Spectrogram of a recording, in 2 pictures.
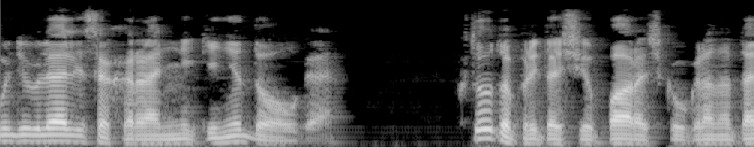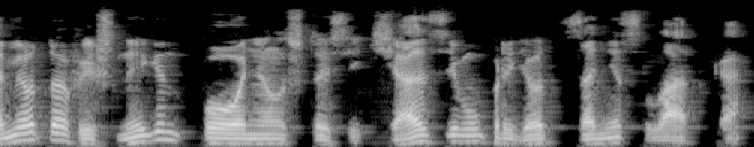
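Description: A man narrating an action novel as an audiobook, with wry, ironic asides to the listener. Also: low voice. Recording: dull lo-fi recording.

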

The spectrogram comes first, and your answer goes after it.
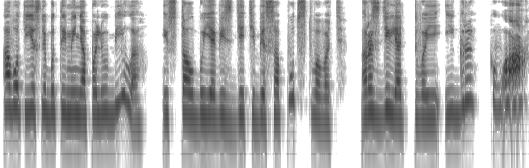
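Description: A small, stubborn frog pleads in slow, stretched-out phrases and croaks between them, as a woman reads him aloud. The voice sits a little higher and louder than her narration, close and dry. It is a storybook telling. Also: no echo, lightly acted. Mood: pleading. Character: fussy pleading male frog, small and persistent.

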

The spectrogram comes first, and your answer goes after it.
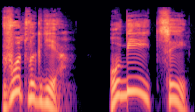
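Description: A man's voice: big pitch swings, takes it slowly, darkish tone, breathy edge, no echo, clean studio sound, full character voice. A man voicing an indignant young woman who defends animals and lectures people. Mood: outraged. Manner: shrill, moralizing and outraged.

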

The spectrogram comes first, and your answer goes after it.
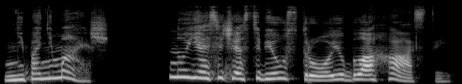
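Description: A woman reading the part of a hot-tempered young woman who shouts and scolds sharply in an audiobook. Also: fairly high pitch, big pitch swings, slow pace, no room sound, studio quality, voice pushed up. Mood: furious. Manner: loud scolding, sharp and exasperated. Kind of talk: audiobook character voice.

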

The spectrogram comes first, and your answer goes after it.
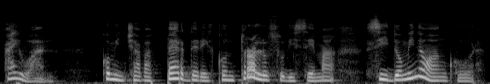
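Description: A woman reading a novel aloud in calm, measured narration. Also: mid-range voice, gravelly. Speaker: reader. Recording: slightly dull, lo-fi recording.

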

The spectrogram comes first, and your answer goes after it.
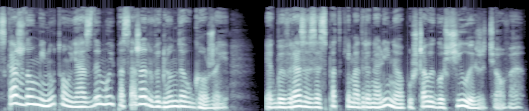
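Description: A woman reading a first-person audiobook story with brisk, wry storytelling. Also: on the low side, lively intonation, mellow, dry recording, studio quality. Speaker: audiobook narrator. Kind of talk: scripted first-person narration.

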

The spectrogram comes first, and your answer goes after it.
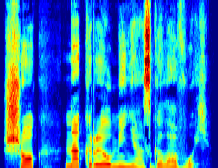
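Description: A woman narrating a first-person audiobook in an expressive, dramatic way. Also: mid-range voice, slow pace, dry recording, studio quality.

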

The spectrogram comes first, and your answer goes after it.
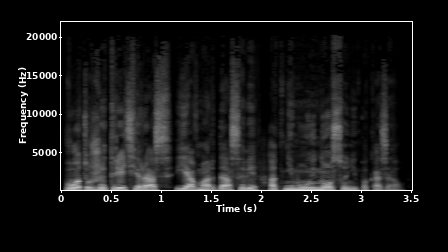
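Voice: medium pitch, sing-song, quick pace, a little mellow, no echo, studio quality. A reader voicing a flustered, stumbling young suitor. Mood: anxious, pleading. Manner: hesitant, stumbling speech with fillers.

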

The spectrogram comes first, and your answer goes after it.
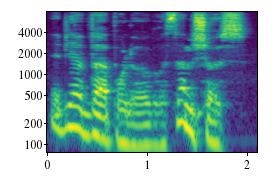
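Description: A man's voice: medium pitch, sing-song, a little mellow, slightly rough, exaggerated voice. A drunken brutish husband, read by a man. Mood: drunk, menacing. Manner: slow, slurred, with frequent pauses. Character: drunken brutish husband, middle-aged, menacing.

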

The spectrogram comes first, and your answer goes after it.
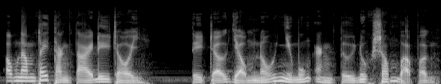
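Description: A man's voice: fairly low pitch, big pitch swings, fairly quick, a little mellow, faint music behind. A man narrating a horror story in a dramatic, suspenseful way.

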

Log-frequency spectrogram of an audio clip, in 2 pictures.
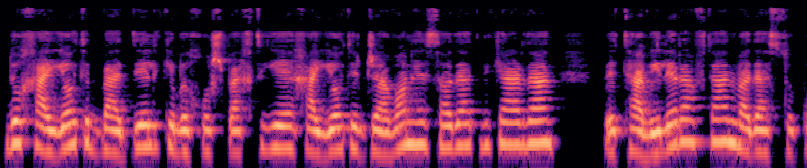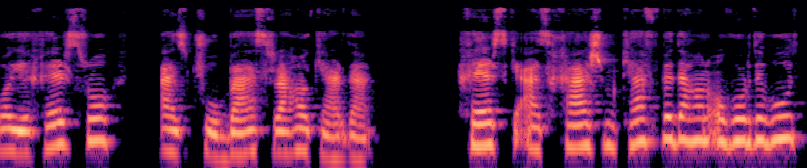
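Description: A woman narrating a fairy-tale audiobook in an expressive, lively reading style. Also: medium pitch.

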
